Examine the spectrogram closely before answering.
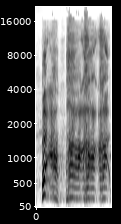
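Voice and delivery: long, drawn-out possessed wail; mock demonic howling; imitated demon cries. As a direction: cry out slowly as if possessed. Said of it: "she started manifesting a demon, full blown".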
